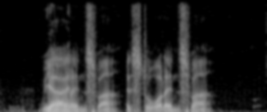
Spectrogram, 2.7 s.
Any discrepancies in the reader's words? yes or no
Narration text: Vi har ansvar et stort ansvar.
no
